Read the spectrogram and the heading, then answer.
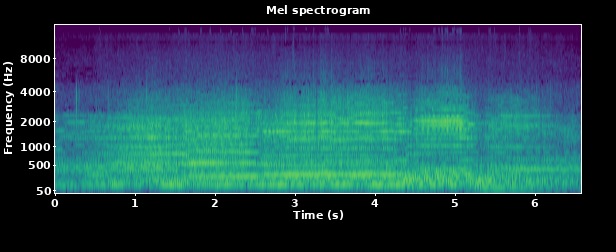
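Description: A car engine runs steadily, a loud continuous droning hum with shifting tones as it drives along, with no voices.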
